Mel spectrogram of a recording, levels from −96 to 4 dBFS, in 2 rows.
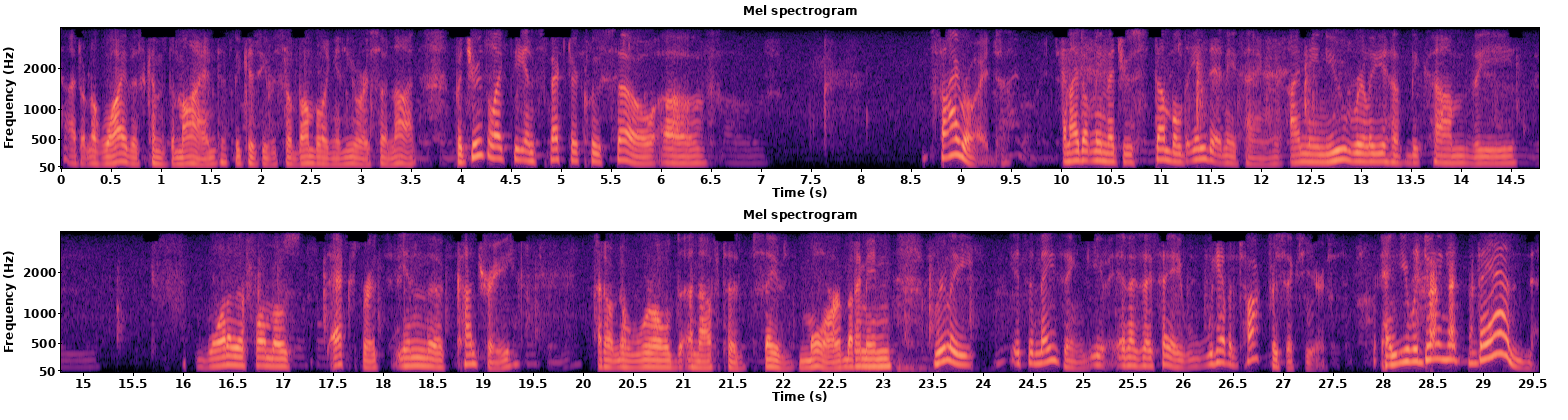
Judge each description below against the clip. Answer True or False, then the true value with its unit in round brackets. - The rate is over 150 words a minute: True (160 wpm)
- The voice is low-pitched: True (120 Hz)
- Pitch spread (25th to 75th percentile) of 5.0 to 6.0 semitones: True (5.3 semitones)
